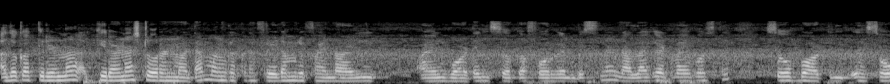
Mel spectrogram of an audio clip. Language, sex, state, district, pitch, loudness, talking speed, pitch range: Telugu, male, Andhra Pradesh, Anantapur, 170 Hz, -17 LUFS, 150 wpm, 160-185 Hz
